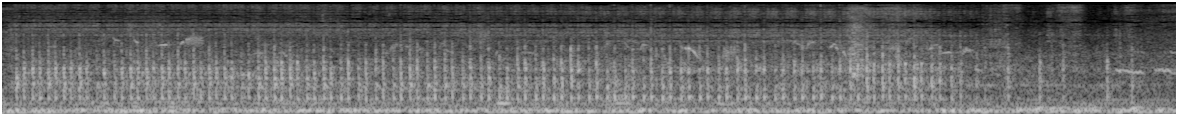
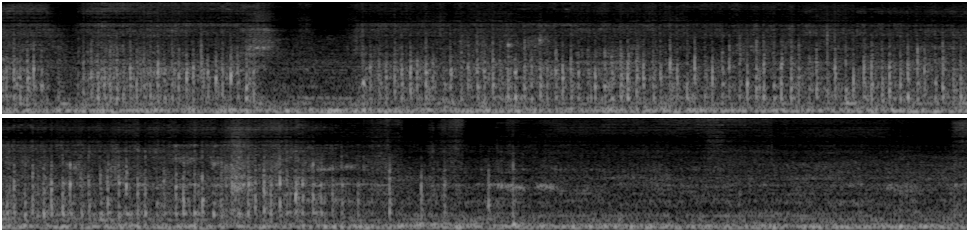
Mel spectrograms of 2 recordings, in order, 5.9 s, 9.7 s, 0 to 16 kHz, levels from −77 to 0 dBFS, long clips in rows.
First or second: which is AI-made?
second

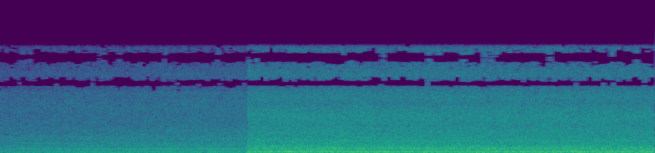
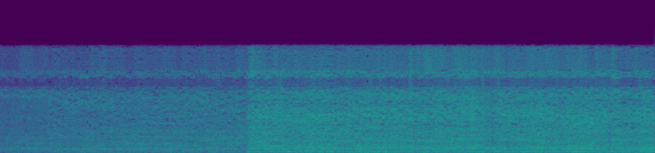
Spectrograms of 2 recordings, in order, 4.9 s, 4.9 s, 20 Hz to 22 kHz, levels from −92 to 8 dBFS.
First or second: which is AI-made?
second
